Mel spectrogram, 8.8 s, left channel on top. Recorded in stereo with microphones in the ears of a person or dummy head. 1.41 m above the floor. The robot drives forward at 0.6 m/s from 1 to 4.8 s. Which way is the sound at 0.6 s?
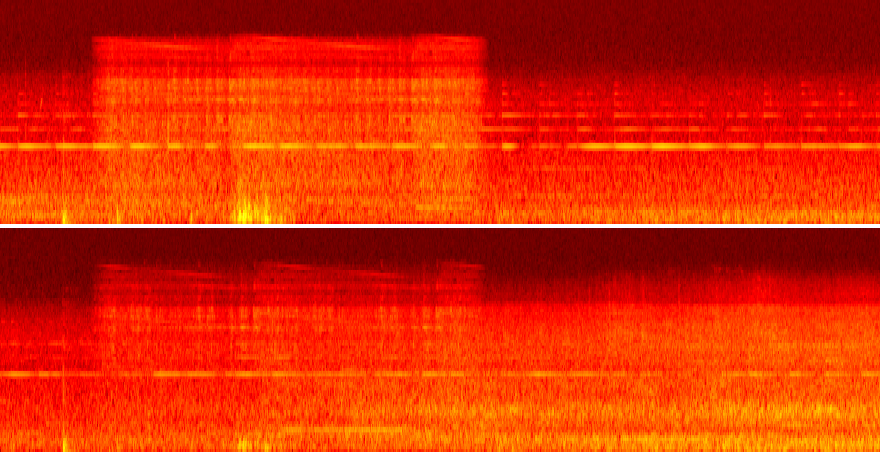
15° right (ahead or behind).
